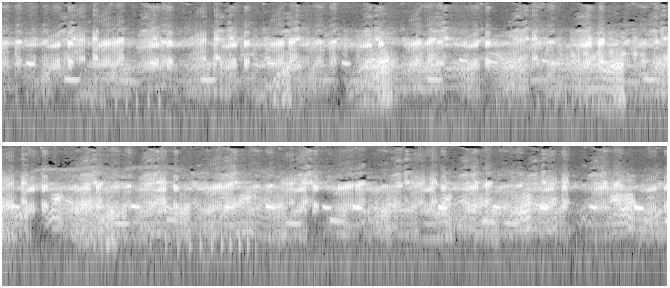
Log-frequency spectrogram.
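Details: Overlapping croaks from many frogs form a busy, uninterrupted chorus, rasping pulsed calls rising and falling in loudness, with short tonal chirps sprinkled throughout.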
